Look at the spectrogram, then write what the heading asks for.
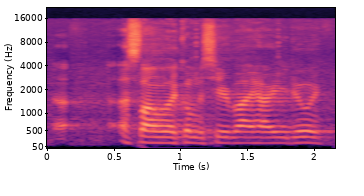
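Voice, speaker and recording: A young man giving an earnest talk on stage in a large hall, telling a story from his notes and pausing with fillers, then interviewing a guest. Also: fairly high pitch, monotone, slight background noise. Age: young adult. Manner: earnest, reflective, pauses with fillers. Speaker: speaker and interviewer. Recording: roomy hall reverb, faint ambience.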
